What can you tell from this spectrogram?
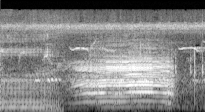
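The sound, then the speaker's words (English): A single cow moos loudly, a long, drawn-out low call that rises into a strained, harmonic bellow before trailing off, with no talking. “They used the property as a vacation retreat, but the main purpose is to raise their own cows.”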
